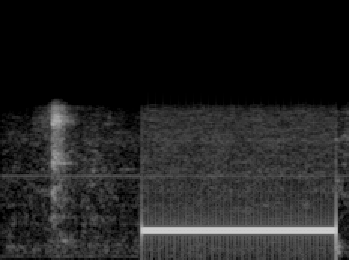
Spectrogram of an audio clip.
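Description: A telephone dial tone after a number is dialed: a short high beep, then a steady, unbroken tone at one pitch lasting about two seconds before it cuts off.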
